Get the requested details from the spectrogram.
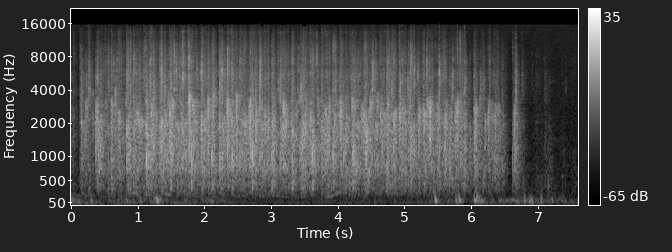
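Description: An audience applauds loudly in a large room, then stops.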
